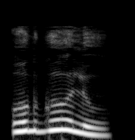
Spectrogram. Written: ಒಗ್ಗೋಲು

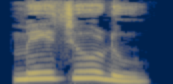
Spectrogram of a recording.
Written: ಮೆಯ್ಜೋಡು

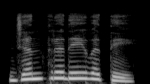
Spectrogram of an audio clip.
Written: ಜಂತ್ರದೇವತೆ

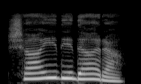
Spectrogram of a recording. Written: ಶಾಯಿದಿದಾರ

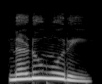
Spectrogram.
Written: ನಡುಮುರಿ

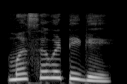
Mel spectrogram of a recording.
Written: ಮಸವಟಿಗೆ

